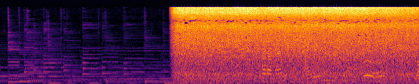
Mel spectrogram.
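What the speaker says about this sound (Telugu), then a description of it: "వాటర్ అయితే చాలా ఎక్కువగా వస్తుంది. చూడండి ఎంత పైనుంచి పడుతుందో," Water plunging from a height at the Sileru Ice Gedda waterfall makes a loud, steady, continuous roar that bursts in after a few seconds of soft music.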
